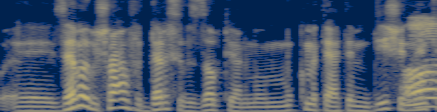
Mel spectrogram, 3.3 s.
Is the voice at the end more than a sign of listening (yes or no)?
yes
